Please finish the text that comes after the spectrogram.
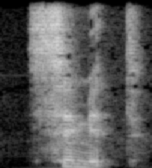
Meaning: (adjective) Semitic; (noun) Semite
- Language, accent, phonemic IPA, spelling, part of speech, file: French, Canada, /se.mit/, sémite, adjective / noun, LL-Q150 (fra)-sémite.wav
